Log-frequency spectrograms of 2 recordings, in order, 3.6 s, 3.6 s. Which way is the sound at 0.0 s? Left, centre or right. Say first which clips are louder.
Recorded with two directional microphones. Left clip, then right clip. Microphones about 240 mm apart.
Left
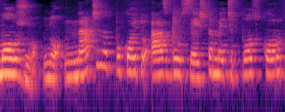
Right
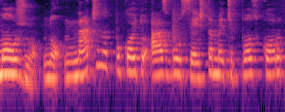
Right 2 dB; right.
